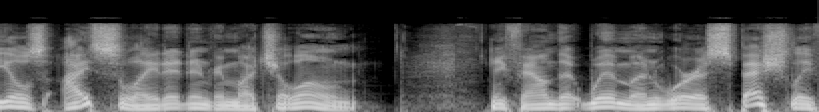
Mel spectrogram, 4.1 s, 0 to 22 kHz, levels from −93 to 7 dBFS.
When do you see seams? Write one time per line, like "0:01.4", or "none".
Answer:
0:01.1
